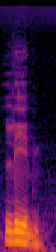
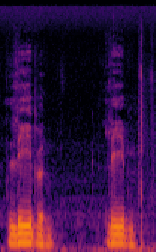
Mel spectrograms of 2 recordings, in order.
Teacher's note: Man hört also, dass das E zwischen B und N weggelassen wird. · Term: Angleichung der Artikulationsstelle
